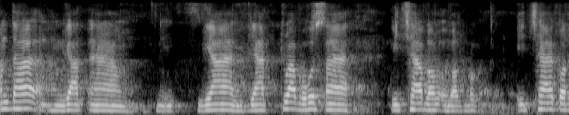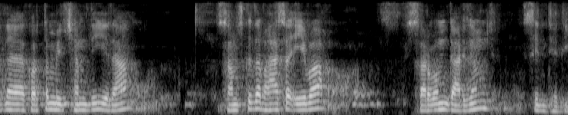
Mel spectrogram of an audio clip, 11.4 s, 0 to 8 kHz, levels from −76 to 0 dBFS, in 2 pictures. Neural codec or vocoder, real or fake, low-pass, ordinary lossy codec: codec, 16 kHz, 4.8 kbps, FACodec; fake; 7.2 kHz; AAC, 32 kbps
